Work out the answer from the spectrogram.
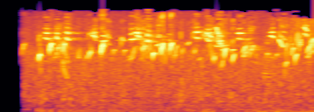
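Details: Several European goldfinches twittering together, played to stimulate males to sing and come out of moult; dense high, bright chirps and trills overlap continuously, with a low rumble of background noise underneath.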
